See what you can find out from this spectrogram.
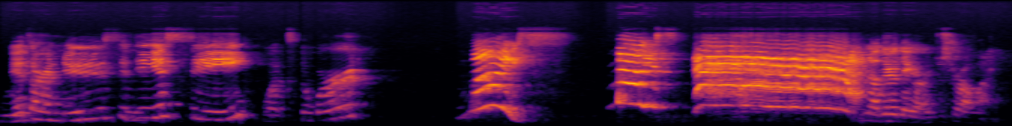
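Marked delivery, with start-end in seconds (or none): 3.8-7.2 high squealed shriek at mice; mock fright. Teacher pretends to spot mice, mock scream. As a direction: play at being scared, loud and very high.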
